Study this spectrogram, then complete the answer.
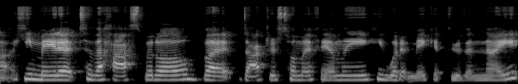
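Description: This woman has an American accent and a fairly high voice. Her tone is bright and sharp, and her intonation stays fairly even. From Chicago, Illinois. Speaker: startup founder. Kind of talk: casual panel interview. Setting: remote video call.

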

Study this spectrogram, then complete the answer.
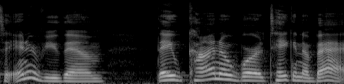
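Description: A woman speaks with an American accent. Her voice is fairly low-pitched with a warm tone. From US Northeast (New Jersey). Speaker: podcast host. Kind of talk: solo podcast monologue. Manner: casual, warm.

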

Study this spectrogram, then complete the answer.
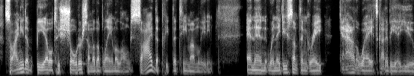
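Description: Over a quiet background, a man speaks in a very deep, low voice with vocal fry. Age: 40s. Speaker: leadership coach and author. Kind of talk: interview.

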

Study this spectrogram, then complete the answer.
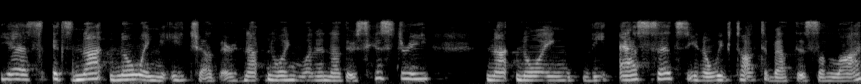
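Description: A woman with an unremarkable speaking voice, a medium pitch, ordinary pitch variation and a moderate pace. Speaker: podcast co-host, retired educator. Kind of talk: casual interview conversation.

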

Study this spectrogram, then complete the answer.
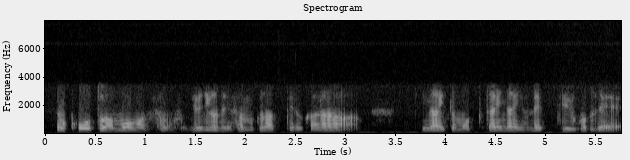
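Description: Speaking at a fairly quick pace, a man with a medium pitch has an unremarkable speaking voice. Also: ordinary pitch variation. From Japan, Aichi Prefecture. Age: 30s. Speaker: professional basketball player. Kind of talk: radio interview. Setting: phone call.

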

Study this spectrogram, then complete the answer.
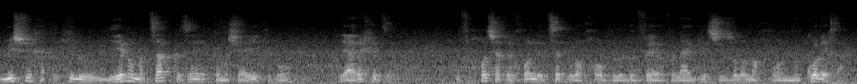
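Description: A man speaks at a moderate pace in a fairly low pitch. Noticeable background noise and audible room echo surround him. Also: ordinary pitch variation. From Sudan, Darfur. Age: 20s. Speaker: refugee activist. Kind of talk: public talk. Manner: halting.

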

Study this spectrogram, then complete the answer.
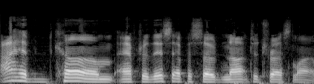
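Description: A man with an American accent speaks at medium pitch and a moderate pace. His intonation is fairly even, and he has a plain, everyday voice. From US South, Georgia. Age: 30s. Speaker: podcast co-host. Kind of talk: casual chat.

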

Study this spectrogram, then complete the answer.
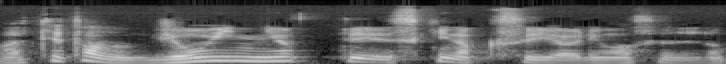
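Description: A man speaks at a medium pitch with a dark, mellow tone. His intonation is lively and his pace fairly quick. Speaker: office worker. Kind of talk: casual chat. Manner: casual, laughs often.

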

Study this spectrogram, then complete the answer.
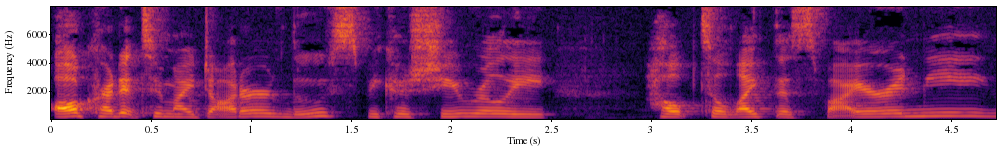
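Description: A woman with a normal speaking voice talks at a fairly high pitch with fairly even intonation, on a very clean recording against a silent background. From Los Angeles, Mexican immigrant family. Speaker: marketing communications consultant. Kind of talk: podcast interview.

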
